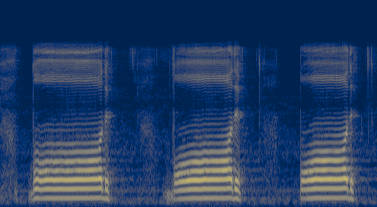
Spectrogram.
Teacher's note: اس کا جو مخرج ہے نا وہ حافۃ اللسان ہے · حافۃ اللسان جب اوپر کی 5 داڑھوں کو لگے، آپ اگر اس پکچر کو غور سے دیکھیں تو آپ کو نظر آ رہا ہوگا کہ اگر آپ کی زبان کا دایاں کنارہ یا آپ کی زبان کا بایاں کنارہ وہ اوپر کی طرف رول ہوگا، زبان کی جو کروٹ ہے نا وہ اوپر کی 5 داڑھوں کے ساتھ لگے گی، رائٹ سائڈ پہ یا لیفٹ سائڈ پہ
